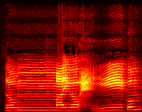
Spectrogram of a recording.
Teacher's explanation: मीम साकिन के बाद सा आ गया, सा जो के इजहार शफ़ी के ख़ानदान में से है, ज़ाहिर करके पढ़ेंगे, गुन्ना नहीं करेंगे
